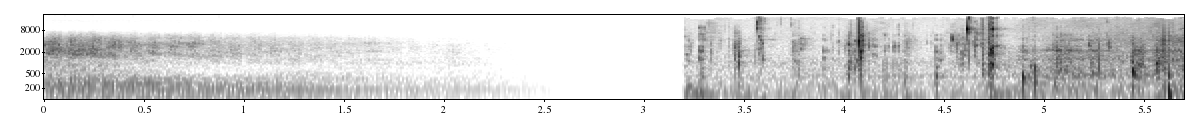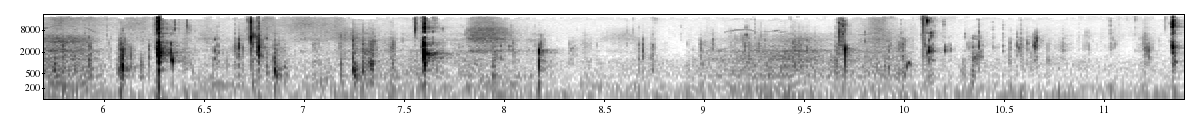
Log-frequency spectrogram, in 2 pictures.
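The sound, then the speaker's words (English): Someone chews on a piece of chocolate, producing a steady stream of crunchy, crackling bites and wet mouth sounds, fairly loud, following a brief low hum and a moment of silence. “I'm eating my last piece of chocolate.”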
